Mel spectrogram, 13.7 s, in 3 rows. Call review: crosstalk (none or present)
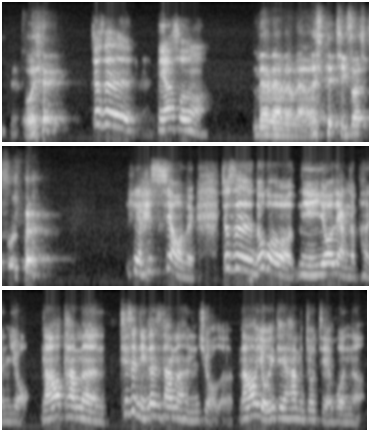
none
